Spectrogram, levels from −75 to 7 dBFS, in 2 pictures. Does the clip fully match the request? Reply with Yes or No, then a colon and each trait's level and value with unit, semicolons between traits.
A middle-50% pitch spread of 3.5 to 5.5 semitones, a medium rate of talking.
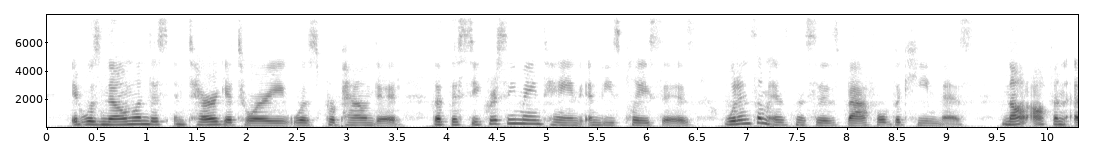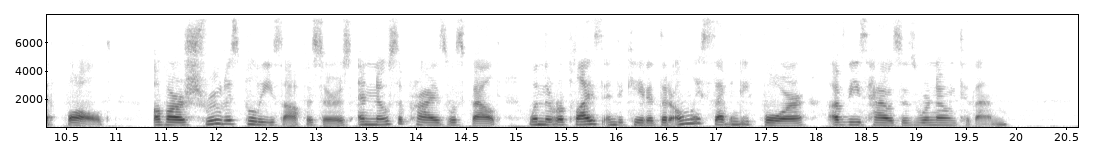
Yes: average, 4.1 semitones; average, 150 wpm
